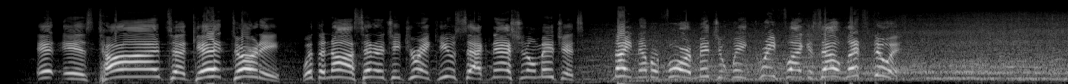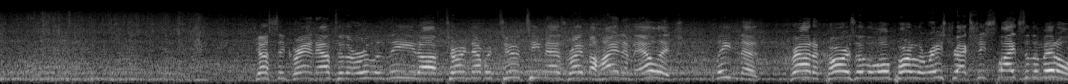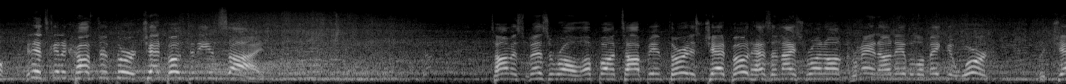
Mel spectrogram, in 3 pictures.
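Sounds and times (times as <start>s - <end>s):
race car engines droning: 0.6s - 32.0s.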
